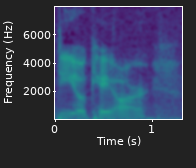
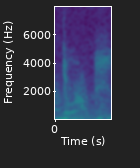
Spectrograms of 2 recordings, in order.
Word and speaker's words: DOKR: to be like, well, it's actually pronounced dork, but they're just gonna go with what they see immediately.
